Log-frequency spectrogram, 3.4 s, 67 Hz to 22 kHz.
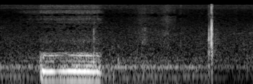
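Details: Pet French Bulldog, male, dozing in REM sleep in October 2018; one steady, low, buzzing snore lasting under a second, followed by soft breathing and a faint click in a quiet room.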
